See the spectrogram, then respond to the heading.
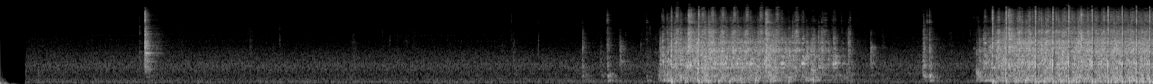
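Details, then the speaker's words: Toro 524 snowblower, Tecumseh H50 single-cylinder, after fixing a no-stay-running fault caused by a clogged gas cap: catches after a couple of pulls, briefly drops, then settles into a steady even buzz; running fine. "And I think we resolved the problem. I can't believe that's what it was. Clogged gas cap."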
